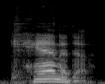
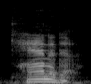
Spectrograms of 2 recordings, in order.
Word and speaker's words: Canada: in the word canada though which syllable is stressed in this case it's the first syllable it's canada canada ah but it's not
